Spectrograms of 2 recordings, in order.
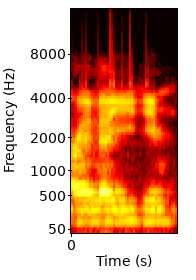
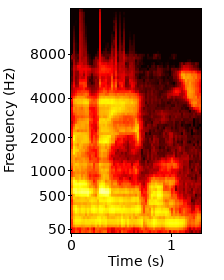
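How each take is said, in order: First: The vowel after the h is i. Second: The vowel after the h is u. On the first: "haknya berbaris bawah" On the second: "baca alaihum baris depan"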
